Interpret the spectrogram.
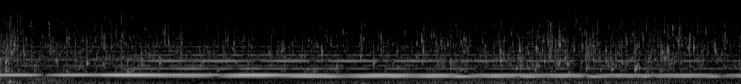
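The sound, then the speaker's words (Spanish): Water pours and flows steadily for several seconds, a continuous rushing wash with a sustained resonant hum underneath and small splashy flickers throughout, with no voices. “El sol y el agua.”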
